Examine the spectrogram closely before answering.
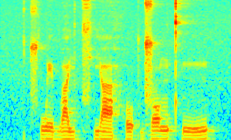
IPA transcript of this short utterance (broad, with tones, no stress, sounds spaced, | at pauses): t͡sʰ w e˨˩ b a˨˩ j t͡sʰ j a˨˩ h o˨ ʔ d͡z ɔ˧ ŋ t̪ʰ ĩ˨˦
